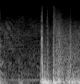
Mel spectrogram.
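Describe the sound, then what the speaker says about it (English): A stun grenade bursts in a video game, a sudden loud crack and rumble after a short quiet lead-in, lasting under half a second. "Stun grenade out!"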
